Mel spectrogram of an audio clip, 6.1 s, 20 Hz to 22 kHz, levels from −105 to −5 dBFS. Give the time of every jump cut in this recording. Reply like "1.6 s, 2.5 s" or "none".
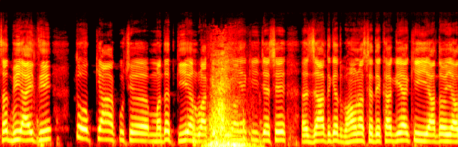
3.1 s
